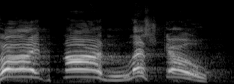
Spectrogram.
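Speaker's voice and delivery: very high, loud final shout.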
